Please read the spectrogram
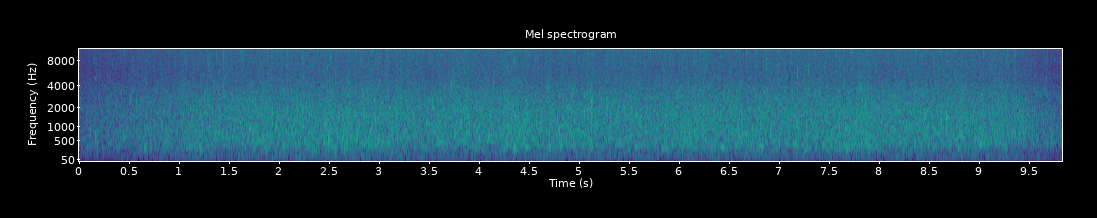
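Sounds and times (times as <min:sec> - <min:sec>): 
small river rushing water: 0:00.0 - 0:09.8.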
